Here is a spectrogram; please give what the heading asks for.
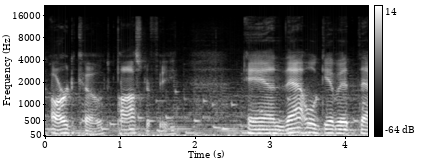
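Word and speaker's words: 'Ardcoat: I think we pronounce it hard coat, apostrophe.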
